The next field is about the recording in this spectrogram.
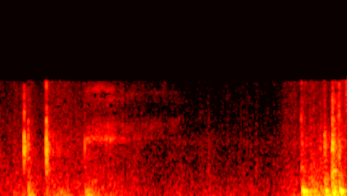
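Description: Keyboard typing as answers are typed during a quiz game: a few sharp, separate key clicks, then a short quiet gap and a quick burst of tapping at the end. No one speaks.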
